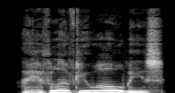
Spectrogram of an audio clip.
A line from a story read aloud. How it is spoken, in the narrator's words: whispered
